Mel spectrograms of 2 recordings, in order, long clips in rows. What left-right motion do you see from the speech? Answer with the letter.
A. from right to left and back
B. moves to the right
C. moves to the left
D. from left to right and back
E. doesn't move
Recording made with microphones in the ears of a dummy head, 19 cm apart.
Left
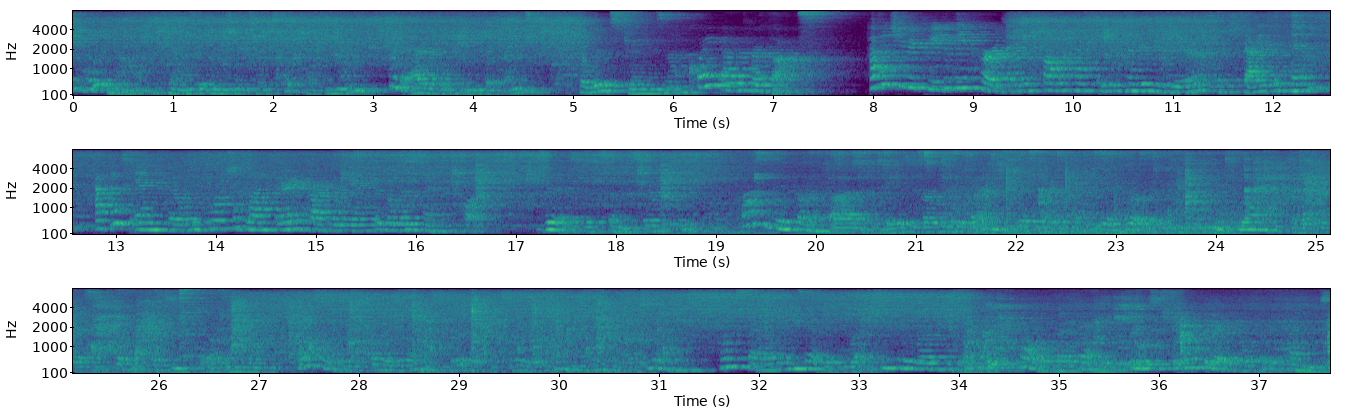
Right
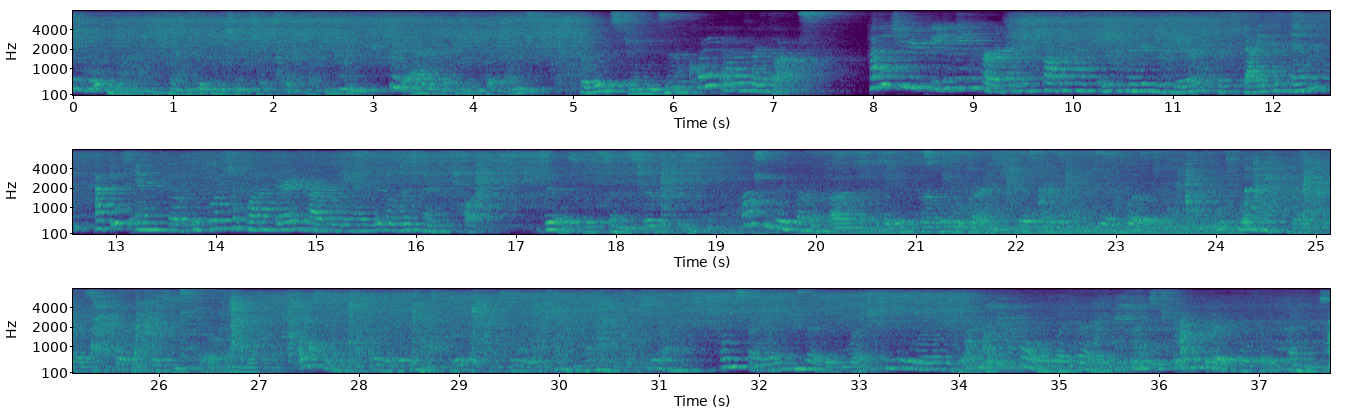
B.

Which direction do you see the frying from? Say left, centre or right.
left.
